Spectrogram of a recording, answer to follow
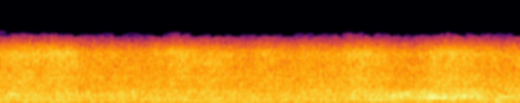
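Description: Steady rushing, water-like noise of an outdoor swimming pool, with faint distant voices near the end.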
